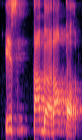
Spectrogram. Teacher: قاف بھی حروف قلقلہ میں سے ہے. جب ساکن ہوگا تو اس میں قلقلہ ہوگا، کیونکہ ہم ساکن کر رہے ہیں، یہاں پہ وقف کر رہے ہیں، تو ظاہر سی بات ہے اس میں قلقلہ کیا جائے گا.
